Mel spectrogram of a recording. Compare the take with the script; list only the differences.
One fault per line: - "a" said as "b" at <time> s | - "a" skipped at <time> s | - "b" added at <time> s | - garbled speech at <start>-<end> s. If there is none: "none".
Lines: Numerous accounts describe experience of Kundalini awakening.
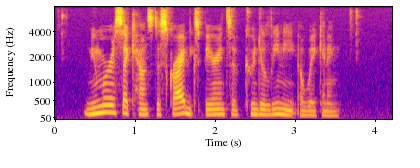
none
